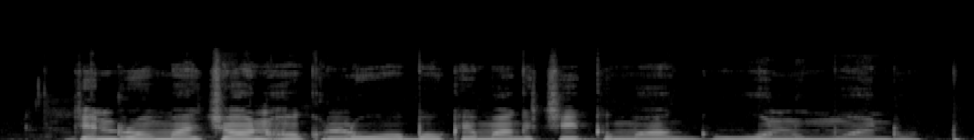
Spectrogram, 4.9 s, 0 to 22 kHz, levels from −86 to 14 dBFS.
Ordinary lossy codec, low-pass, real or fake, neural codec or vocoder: none; 14.4 kHz; real; none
